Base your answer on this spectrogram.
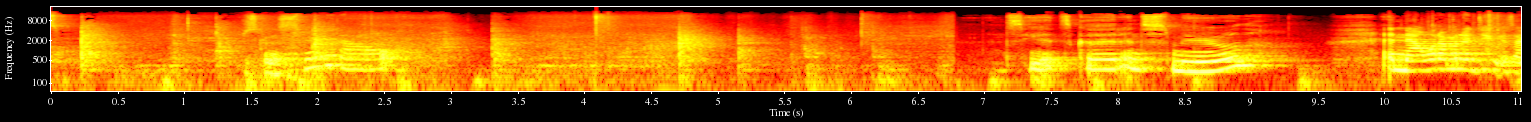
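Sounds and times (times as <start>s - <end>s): plastic ruler scraping film: 0.2s - 6.8s.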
